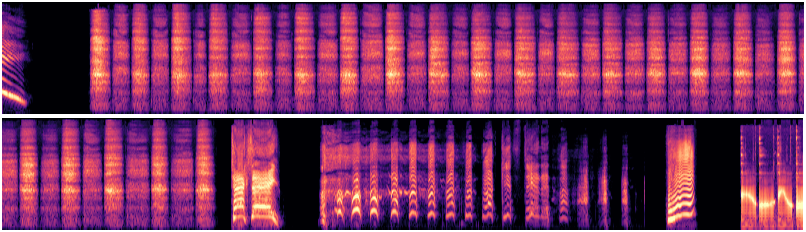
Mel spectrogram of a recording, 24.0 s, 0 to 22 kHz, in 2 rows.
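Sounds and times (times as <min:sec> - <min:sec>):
rapid rhythmic panting: 0:01.4 - 0:15.2.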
